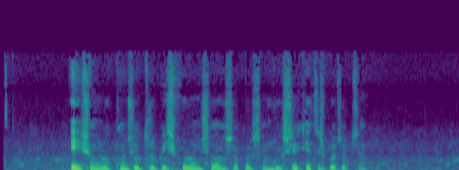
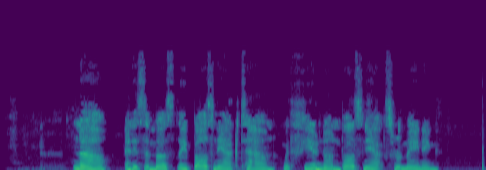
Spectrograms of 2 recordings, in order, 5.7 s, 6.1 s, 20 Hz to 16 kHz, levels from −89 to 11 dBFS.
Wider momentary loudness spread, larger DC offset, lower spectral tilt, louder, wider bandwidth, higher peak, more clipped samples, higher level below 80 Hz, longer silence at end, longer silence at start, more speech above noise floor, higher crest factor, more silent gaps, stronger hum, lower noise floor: first, 12 LU vs 8 LU; neither; first, -6 dB/octave vs -4.5 dB/octave; first, -23 LUFS vs -31 LUFS; about the same, 11.5 kHz vs 10.5 kHz; first, 0 dBFS vs -14 dBFS; neither; first, -52 dBFS vs -78 dBFS; first, 1 s vs 0.6 s; second, 0.7 s vs 0.9 s; second, 30 dB vs 35 dB; first, 24 dB vs 16 dB; neither; neither; second, -52 dBFS vs -65 dBFS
